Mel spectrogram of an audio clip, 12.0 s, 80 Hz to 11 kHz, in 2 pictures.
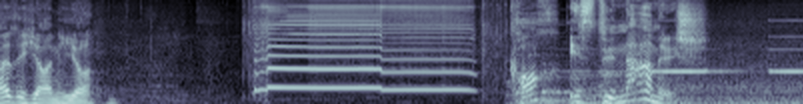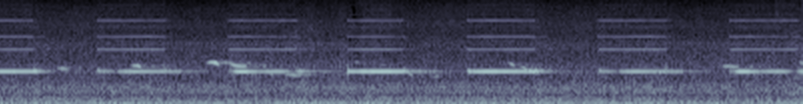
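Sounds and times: forklift warning beeper: 0:03.8 - 0:12.0.

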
